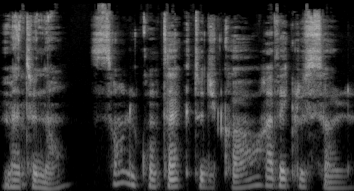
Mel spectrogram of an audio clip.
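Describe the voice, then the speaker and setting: Casting: meditation guide, mid-pitched voice, breathy and hushed, soothing short phrases for deep relaxation. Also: slow. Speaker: yoga nidra guide.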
